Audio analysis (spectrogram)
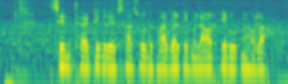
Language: Bhojpuri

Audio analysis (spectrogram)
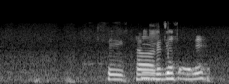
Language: Punjabi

